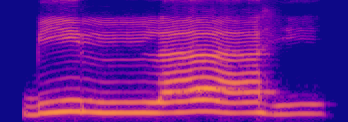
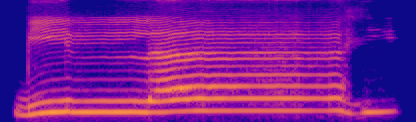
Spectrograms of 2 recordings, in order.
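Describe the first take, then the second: First: The long vowel is held for two beats. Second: The long vowel is stretched beyond two beats. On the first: The speaker calls it right. "Harus ya" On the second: The speaker calls it wrong. "sering juga memanjang lebih dari dua harokat"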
